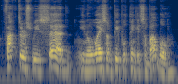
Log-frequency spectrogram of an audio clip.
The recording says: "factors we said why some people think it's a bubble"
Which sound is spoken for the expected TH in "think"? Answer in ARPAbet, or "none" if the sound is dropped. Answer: TH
